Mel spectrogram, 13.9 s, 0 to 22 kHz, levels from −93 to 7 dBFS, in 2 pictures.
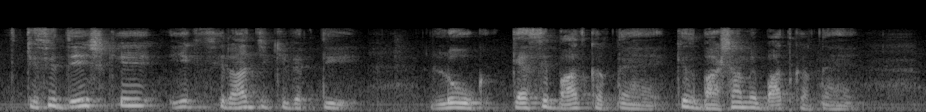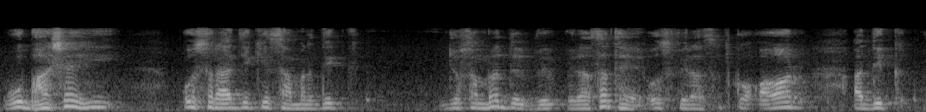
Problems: constant background noise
